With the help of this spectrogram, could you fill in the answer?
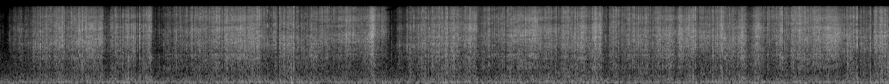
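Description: Long nails scratch and flick along the rows of stiff nylon bristles on a white plastic scrub brush, making a dense, bright crackling scrape. The sound runs nearly continuously at a steady level with brief dips and sharp flicks, and it stays almost entirely in the high range.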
